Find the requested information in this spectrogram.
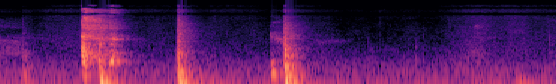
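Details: Young child with a slight cough: three short, dry coughs in a quiet room; a mild cough.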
